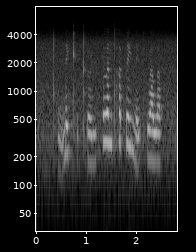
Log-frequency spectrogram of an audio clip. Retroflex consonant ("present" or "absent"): absent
